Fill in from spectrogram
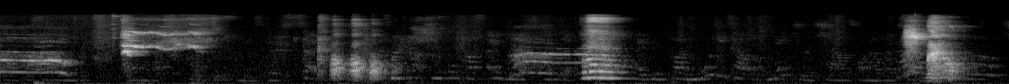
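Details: Female 8-year-old pet grey parrot chatting to herself in a bathroom: short speech-like phrases mixed with sharp whistles and squeaky notes, several bursts over ten seconds in a small echoing room.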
